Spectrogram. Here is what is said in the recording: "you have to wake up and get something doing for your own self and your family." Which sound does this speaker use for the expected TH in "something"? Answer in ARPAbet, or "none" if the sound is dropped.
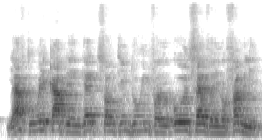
T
